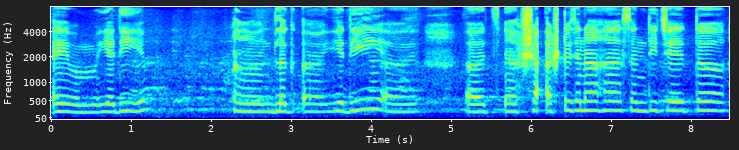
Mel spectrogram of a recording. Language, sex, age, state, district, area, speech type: Sanskrit, female, 18-30, Maharashtra, Nagpur, urban, spontaneous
